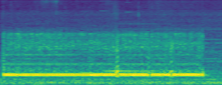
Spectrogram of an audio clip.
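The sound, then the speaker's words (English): A telephone line tone sounds as a call is placed: a single steady, humming tone holds at an even level for about two seconds, then cuts off. “and then he finally picks up the phone”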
